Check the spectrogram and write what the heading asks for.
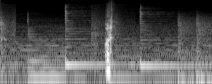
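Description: Background score music with sustained low notes that shift pitch twice, and a brief sharp sound about a second in.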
